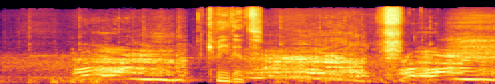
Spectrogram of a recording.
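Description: A real lion roars loudly, deep rumbling bellows rising and falling in several long surges with brief breaths between them, filling the whole stretch.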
